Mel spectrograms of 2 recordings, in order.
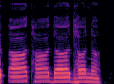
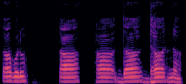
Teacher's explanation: चाहे आप ता बोलो, ता था द ध न, सब क्या हो रही है, दांतों को, ये जो जीभ है दांतों को टच हो रही है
